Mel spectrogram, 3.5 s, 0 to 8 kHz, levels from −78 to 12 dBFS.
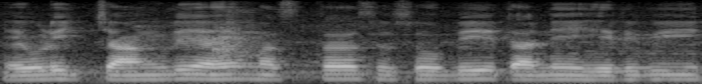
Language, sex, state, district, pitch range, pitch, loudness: Marathi, male, Maharashtra, Gondia, 110-120 Hz, 115 Hz, -18 LUFS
